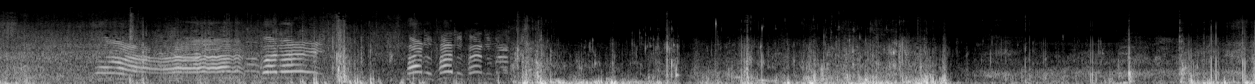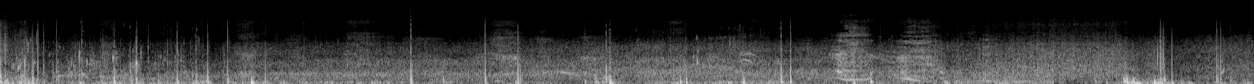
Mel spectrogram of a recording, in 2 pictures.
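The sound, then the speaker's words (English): Loud, constant roar of rushing water with heavy splashing and buffeting wind on the microphone, as a kayaker falls into churning weir water and the boat and paddle are swept down the river; a voice cries out briefly near the start. “I'm standing on the weir. I've just fallen in, and the boat and the paddle have gone down the river, and the lads are bringing it back up.”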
